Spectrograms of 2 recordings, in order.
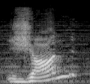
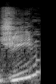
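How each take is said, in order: First: The name is said with French pronunciation. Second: The name is said with English pronunciation. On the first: The speaker calls it right. "His name is called Jean" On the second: The speaker calls it wrong. "and not Jean"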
